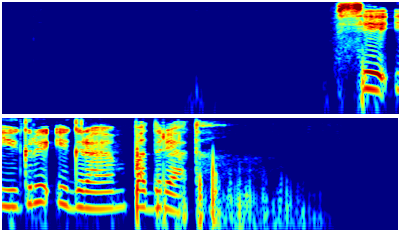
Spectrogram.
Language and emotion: Russian, neutral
